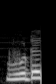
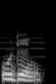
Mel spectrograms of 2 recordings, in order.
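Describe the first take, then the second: First: The word starts with a w sound. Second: The word starts with a vowel sound. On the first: The speaker calls it wrong. "वुडन नहीं पढ़ेंगे" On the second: The speaker calls it right. "इसको उडेन पढ़ते हैं"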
